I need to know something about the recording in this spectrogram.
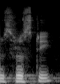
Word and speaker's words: Srishti: We have heard of Srishti, but this is a very unique name, Srishti. So in Marathi, the word Ri is pronounced as Ru. So that is why the pronunciation goes Srishti.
